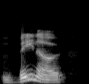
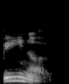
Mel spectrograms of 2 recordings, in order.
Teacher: the letter V here in Spain is pronounced like a soft B for example this word here is not pronounced Vino but boino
